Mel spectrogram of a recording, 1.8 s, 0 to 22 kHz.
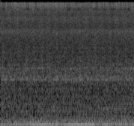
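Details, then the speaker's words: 2016 Ford F-150, about 20,733 miles, check engine light, heard at idle with door open: low, lumpy idle with uneven pulse and shake felt in steering wheel and seat; one cylinder dead from low compression, likely a damaged piston. "we're gonna verify that the engine does in fact run rough which you can kind of feel it in the steering wheel but with an open door you can really see it"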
